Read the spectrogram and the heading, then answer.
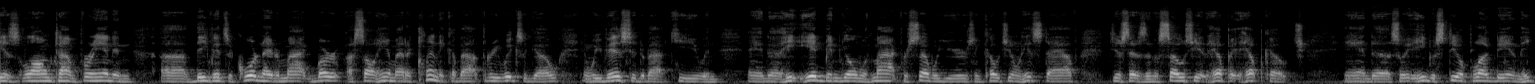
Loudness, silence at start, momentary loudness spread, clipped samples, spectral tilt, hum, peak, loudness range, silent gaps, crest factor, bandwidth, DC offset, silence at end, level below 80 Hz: -29 LUFS; 0 s; 11 LU; under 0.1%; -5.5 dB/octave; none; -8 dBFS; 3 LU; none; 20 dB; 16.5 kHz; under 0.1%; 0 s; -64 dBFS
